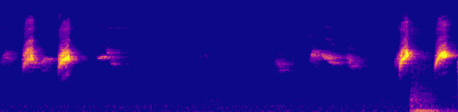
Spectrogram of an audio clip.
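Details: Red-whiskered bulbul calling with short chirpy notes, two strong ones at the start, softer warbling phrases in the middle, and two sharp chirps at the end with a thud-like low noise under them.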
